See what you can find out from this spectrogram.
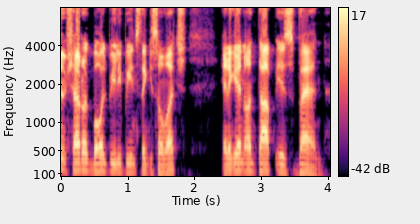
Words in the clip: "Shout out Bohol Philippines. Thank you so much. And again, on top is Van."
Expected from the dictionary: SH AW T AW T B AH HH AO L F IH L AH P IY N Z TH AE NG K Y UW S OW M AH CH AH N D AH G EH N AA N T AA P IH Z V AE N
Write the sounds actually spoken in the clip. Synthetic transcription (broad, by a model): SH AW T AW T B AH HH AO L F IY L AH P IY N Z T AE NG K Y UW S OW M AH CH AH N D AH G EH N AA N T AA P IH Z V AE N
